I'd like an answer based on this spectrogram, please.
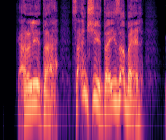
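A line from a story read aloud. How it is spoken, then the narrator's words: Loud bellow. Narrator (Russian): гаркнул он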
